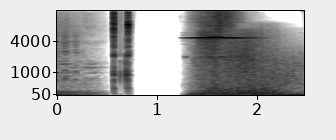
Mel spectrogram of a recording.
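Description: A goat bleats, a wavering call that fades out within the first half-second. After two small clicks and a short gap of silence, a loud whooshing, booming sound effect starts about a second and a quarter in.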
